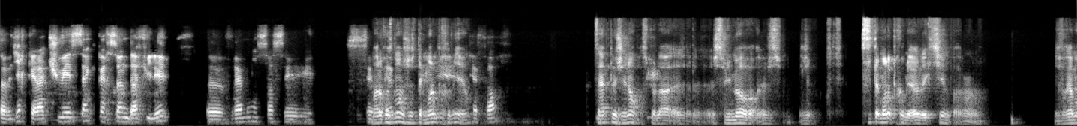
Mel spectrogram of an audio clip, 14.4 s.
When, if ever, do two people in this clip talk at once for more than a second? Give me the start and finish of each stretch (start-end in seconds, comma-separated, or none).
4.9-6.3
